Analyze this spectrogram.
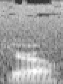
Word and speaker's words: gyro: the gyro stuff yeah euro it's euro the g is silent i love me some guy rose i'm kidding the worst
